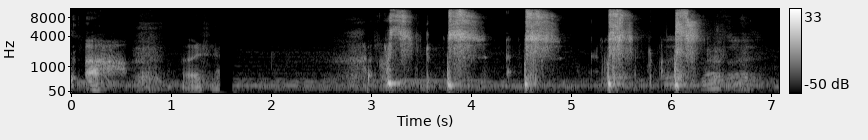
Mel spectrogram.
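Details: Several rapid, forceful sneezes in quick succession by a man, after brief speech, with film audio in the background; a rapid sneezing attack in a compilation of film clips.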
